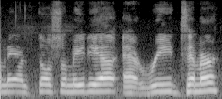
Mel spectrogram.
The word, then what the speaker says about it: Reed Timmer: You can follow me on social media at ReedTimmer rhymes with weed trimmer.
